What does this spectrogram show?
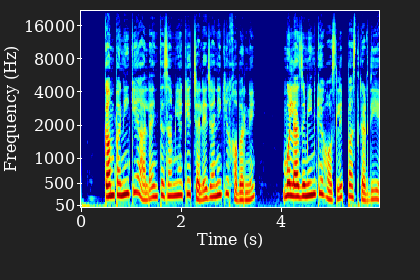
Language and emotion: Urdu, sad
